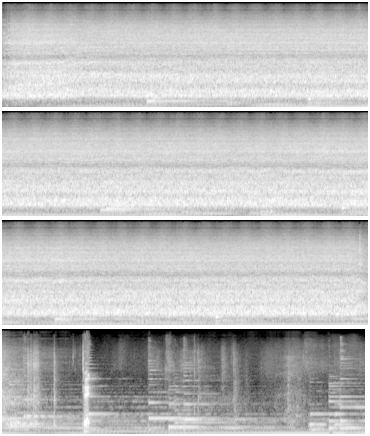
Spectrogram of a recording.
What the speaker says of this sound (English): Let me just make sure I hit it again with the blow dryer before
